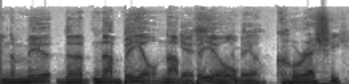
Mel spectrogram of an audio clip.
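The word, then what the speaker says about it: Nabeel Qureshi: Nabeel. Quereshi.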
